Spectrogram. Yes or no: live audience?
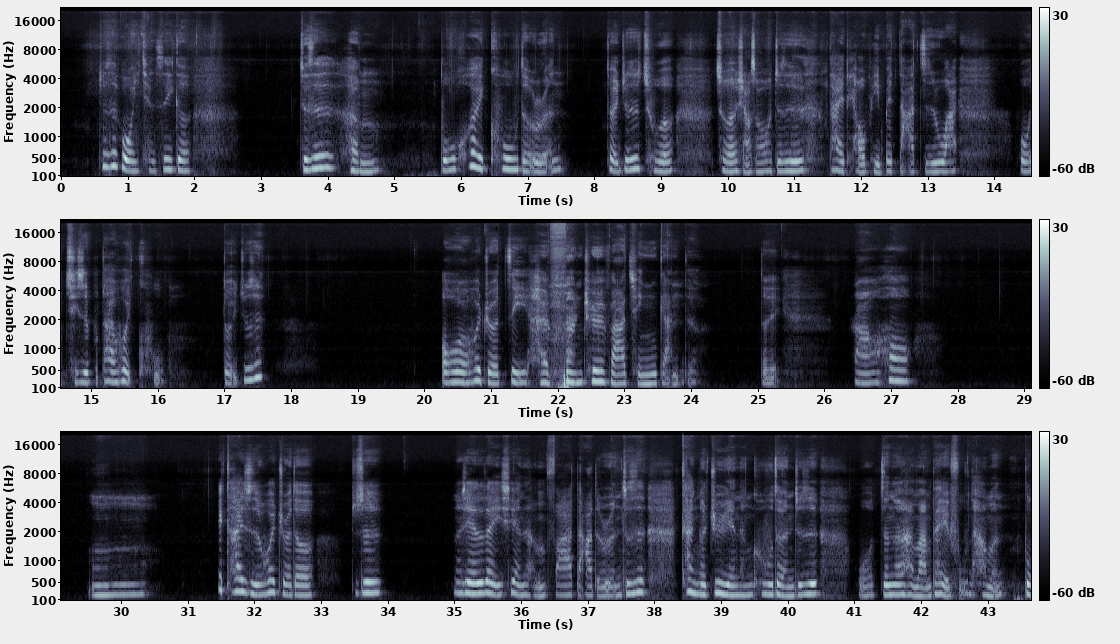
no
